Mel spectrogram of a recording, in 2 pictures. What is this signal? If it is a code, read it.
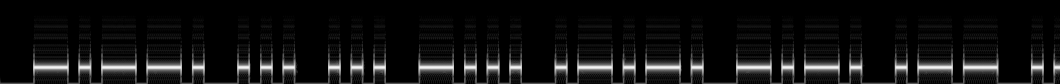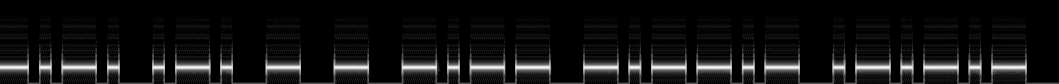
Morse code, heard as a keyed tone, about 10 wpm, 800 Hz. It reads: <KN>SSB<AR>CW<AR>RTTY).
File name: ITALIEN texte clair 2 vitesse 10 mots minute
